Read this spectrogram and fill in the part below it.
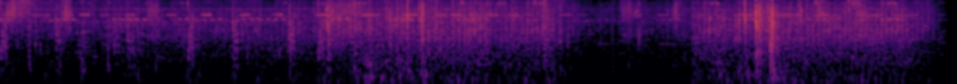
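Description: Boots thud on wooden boards and stairs.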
